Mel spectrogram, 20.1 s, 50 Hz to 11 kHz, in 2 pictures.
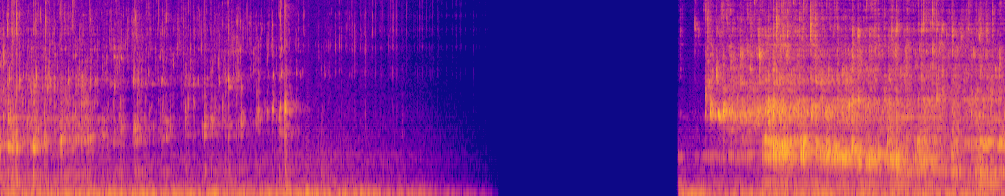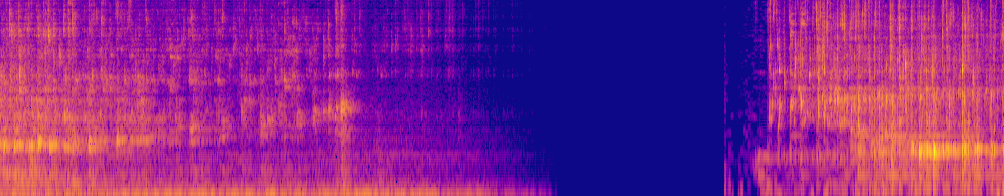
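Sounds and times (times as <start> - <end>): water pouring into a cup: 0.0 - 3.8, 6.9 - 14.5, 17.6 - 20.0.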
